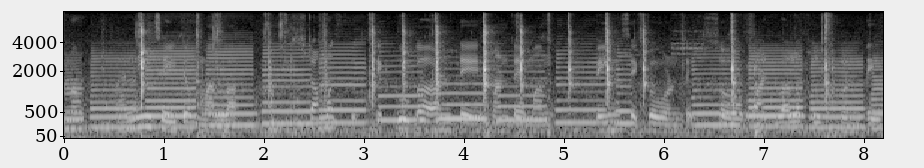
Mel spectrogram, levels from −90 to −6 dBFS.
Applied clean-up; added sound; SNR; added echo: none; Wind instrument, woodwind instrument + Domestic sounds, home sounds; -5 dB; none.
